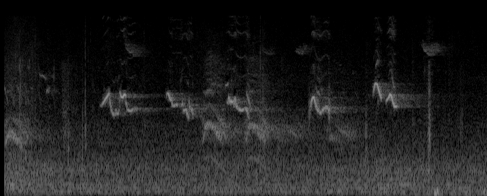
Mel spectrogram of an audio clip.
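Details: American robin interacting with another robin, possibly flirting: a series of short, clear, wavering whistled notes, about five across the stretch, each with a quick up-and-down inflection, over faint background noise and a few distant high chirps.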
